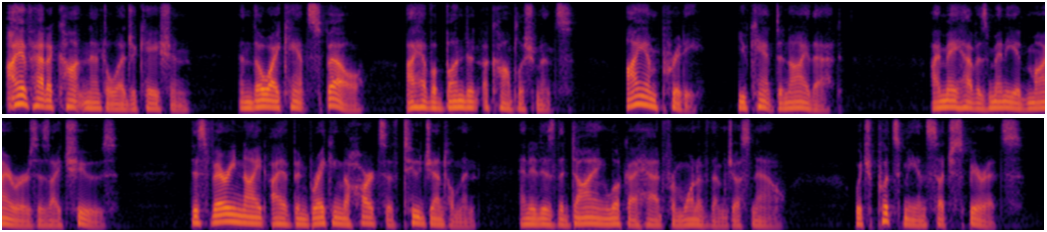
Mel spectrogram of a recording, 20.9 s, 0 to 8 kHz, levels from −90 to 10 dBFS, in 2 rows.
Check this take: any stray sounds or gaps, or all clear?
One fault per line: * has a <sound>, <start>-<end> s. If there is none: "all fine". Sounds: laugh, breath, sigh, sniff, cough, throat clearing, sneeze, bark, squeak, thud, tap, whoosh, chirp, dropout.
all fine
